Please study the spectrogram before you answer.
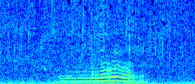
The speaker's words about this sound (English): I did not just hear a meow. No, I'm covering my ears.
